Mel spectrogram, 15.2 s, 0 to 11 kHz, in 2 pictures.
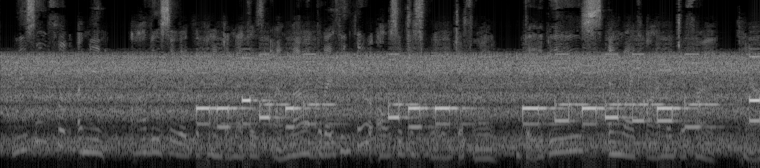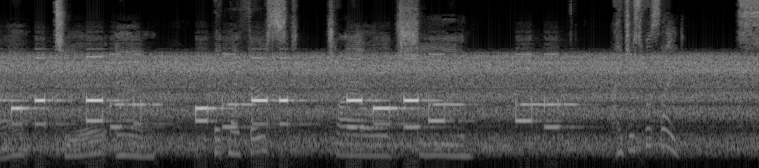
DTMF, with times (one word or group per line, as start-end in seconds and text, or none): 2.0-3.2 416015
3.9-4.5 014
5.2-7.0 4840872
7.5-8.0 946
8.5-9.0 925
9.5-10.5 7266
11.1-12.0 3438
12.8-13.2 82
